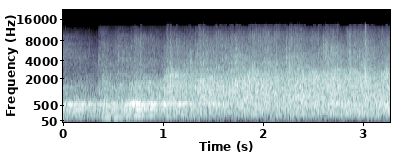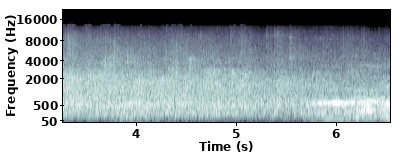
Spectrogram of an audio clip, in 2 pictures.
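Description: Audience applauding in a large hall, swelling about a second in and dying away near the end.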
